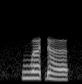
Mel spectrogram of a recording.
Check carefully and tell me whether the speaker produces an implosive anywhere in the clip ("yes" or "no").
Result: yes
